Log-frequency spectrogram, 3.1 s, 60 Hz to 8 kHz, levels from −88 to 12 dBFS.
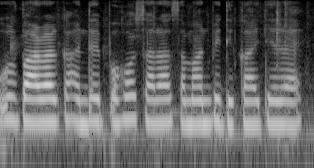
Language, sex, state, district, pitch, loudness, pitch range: Hindi, female, Arunachal Pradesh, Longding, 225 Hz, -16 LUFS, 215-225 Hz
